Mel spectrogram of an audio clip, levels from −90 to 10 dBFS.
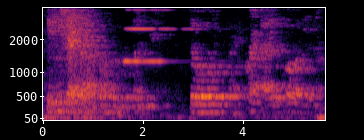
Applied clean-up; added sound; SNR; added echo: classical method WPE with log-MMSE.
